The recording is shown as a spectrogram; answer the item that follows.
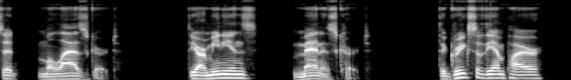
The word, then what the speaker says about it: Malazgirt: The Turks pronounce it Malazgirt.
